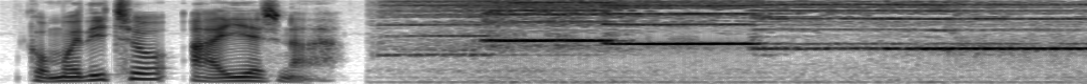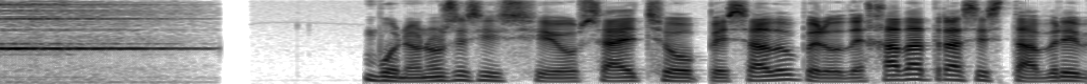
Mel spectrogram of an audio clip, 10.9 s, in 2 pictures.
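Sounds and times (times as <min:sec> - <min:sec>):
speech: 0:00.2 - 0:01.7, 0:07.3 - 0:10.8
four-note whistled melody calling a mechanical bird: 0:01.8 - 0:06.6.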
